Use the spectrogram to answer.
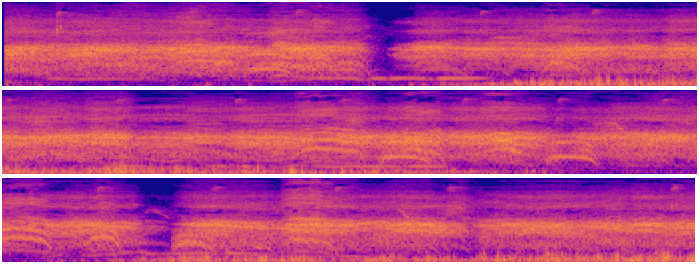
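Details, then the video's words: Crows calling, used to attract other crows: dense overlapping harsh caws from many birds, nearly continuous with brief pauses near two and eight seconds, plus low rumbling noise underneath. "Crow sounds to attract crows"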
